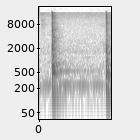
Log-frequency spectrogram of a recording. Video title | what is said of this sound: The Bass | if you tap it you can tell this hollow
